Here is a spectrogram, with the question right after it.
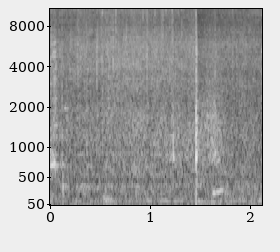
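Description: An egg frying in a pan over medium-high heat gives a steady, close sizzle with soft crackles throughout, plus one sharp click partway through.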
